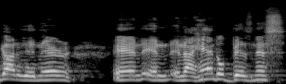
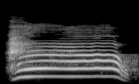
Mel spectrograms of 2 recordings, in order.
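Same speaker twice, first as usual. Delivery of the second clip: crying for help; 9 semitones higher than usual. Retold or imitated. Trapped boy shouting as uncle arrives. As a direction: call out for help in distress. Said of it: "he started hearing".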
